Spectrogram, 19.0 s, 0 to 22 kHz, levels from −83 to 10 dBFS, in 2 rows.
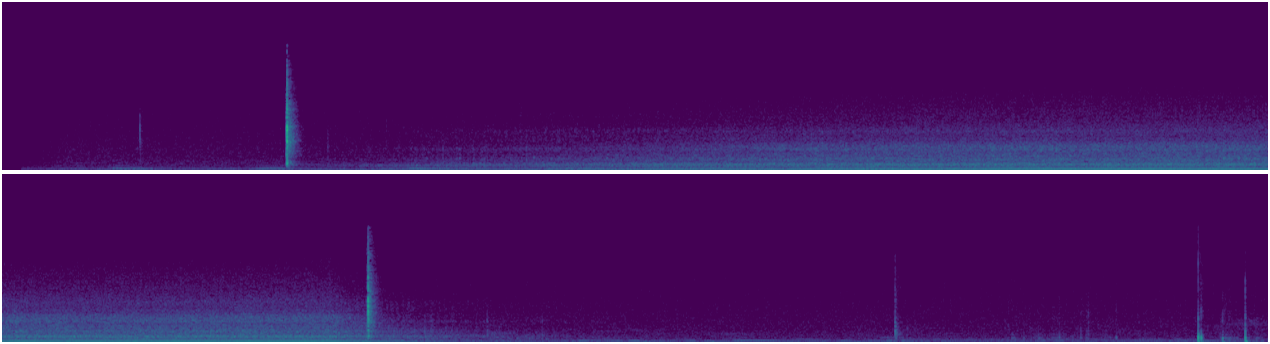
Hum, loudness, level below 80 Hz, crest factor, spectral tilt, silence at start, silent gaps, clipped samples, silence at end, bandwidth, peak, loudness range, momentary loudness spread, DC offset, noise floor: none; -43 LUFS; -84 dBFS; 42 dB; -2.5 dB/octave; 0.35 s; none; under 0.1%; 0 s; 15 kHz; -6 dBFS; 22 LU; 19 LU; under 0.1%; -68 dBFS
